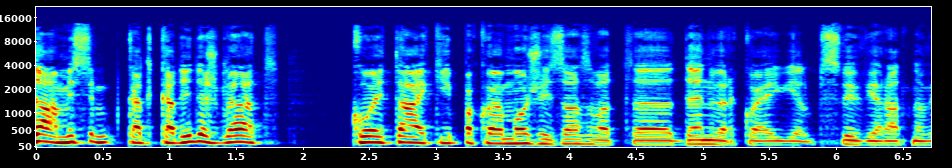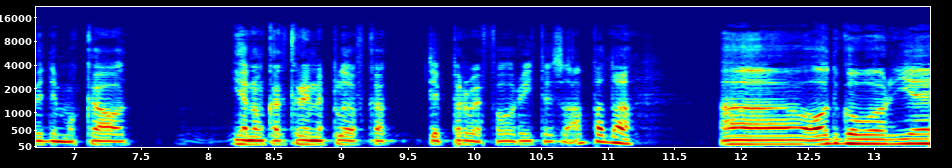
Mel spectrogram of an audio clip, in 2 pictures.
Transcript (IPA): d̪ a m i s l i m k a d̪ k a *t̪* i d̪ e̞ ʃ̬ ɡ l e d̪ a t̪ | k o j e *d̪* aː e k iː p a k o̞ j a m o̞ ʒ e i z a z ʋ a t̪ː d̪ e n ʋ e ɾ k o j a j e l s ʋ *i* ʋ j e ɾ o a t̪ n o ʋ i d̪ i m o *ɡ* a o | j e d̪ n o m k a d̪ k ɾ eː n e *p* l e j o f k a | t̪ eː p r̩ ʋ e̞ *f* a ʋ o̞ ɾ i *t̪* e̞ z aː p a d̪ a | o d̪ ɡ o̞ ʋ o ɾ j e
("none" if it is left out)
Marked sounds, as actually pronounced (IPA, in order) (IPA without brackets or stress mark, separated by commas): d̪, t̪, i, k, p, f, t̪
